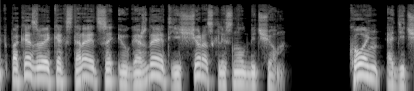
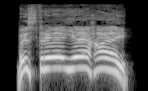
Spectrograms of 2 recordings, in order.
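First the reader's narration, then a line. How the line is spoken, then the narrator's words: Wild shout. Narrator (Russian): дико крикнул Айдамба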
